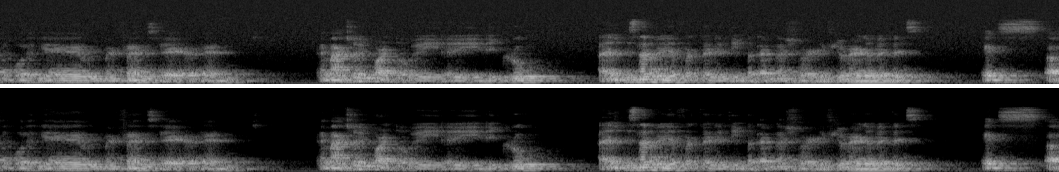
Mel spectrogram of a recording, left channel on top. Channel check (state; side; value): noise; left; hiss, 20 dB below the sound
